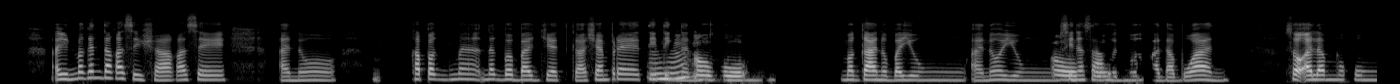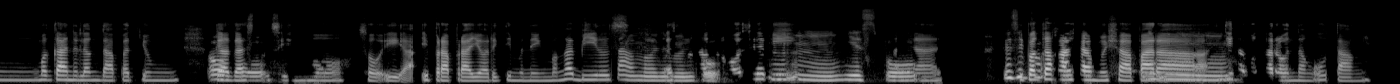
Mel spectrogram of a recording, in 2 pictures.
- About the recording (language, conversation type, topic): Filipino, unstructured, Ano ang mga simpleng paraan para maiwasan ang pagkakautang?
- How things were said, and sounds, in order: static; tapping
